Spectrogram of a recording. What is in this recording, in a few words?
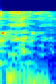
BUTTON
